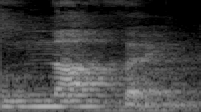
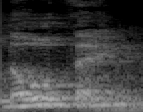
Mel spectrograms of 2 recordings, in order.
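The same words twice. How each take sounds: First: The first syllable sounds like "nuh". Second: The first syllable sounds like "no". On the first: The speaker calls it right. "nós falamos nothing. Então ele tem uma ideia de um som de na" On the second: The speaker calls it wrong. "ao invés de falarmos nothing"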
